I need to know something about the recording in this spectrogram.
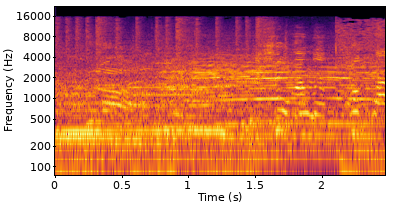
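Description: Cattle mooing: one long, steady moo that ends just over a second in.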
